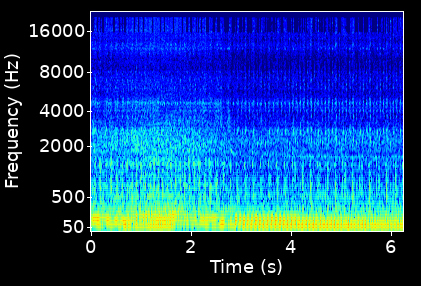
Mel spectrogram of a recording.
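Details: BMW E92 335i N54 at idle: low drone settling after a dip with a fast, steady ticking knock on top, owner thinks from the top end but unsure; source not pinned down.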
